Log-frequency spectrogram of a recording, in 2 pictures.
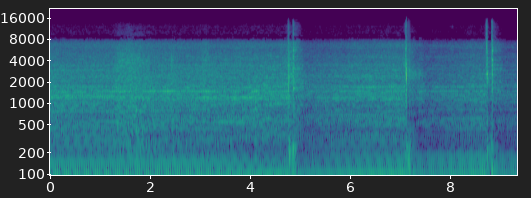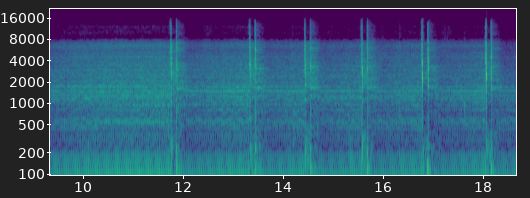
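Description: Pneumatic brad nailer firing nails into wooden trim: about eight sharp shots, one to three seconds apart, starting about five seconds in. Under them a twin-head air compressor runs with a steady hum.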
